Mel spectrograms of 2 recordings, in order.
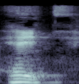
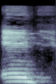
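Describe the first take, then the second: First: The letter name begins with an h sound. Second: The letter name begins with a vowel sound. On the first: "হেইচ মানে হ দিয়ে।" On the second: "আমরা এটাকে এইচ বলি, এটাও সঠিক।"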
